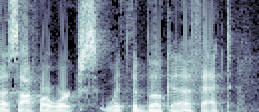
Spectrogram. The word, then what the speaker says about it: Broca: Like, so they're working on the Broca. Is that it? Am I saying it right? – Yeah. – Is it Chewbacca or Chewbacca? – It's the Broca effect.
